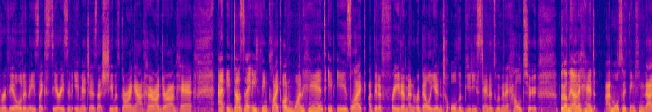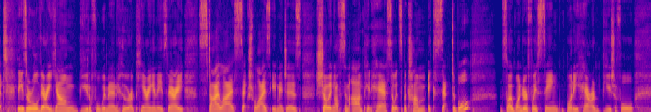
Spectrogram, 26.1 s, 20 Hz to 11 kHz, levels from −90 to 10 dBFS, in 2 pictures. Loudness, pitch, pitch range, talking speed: -20 LUFS, 170 Hz, 160-195 Hz, 200 wpm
